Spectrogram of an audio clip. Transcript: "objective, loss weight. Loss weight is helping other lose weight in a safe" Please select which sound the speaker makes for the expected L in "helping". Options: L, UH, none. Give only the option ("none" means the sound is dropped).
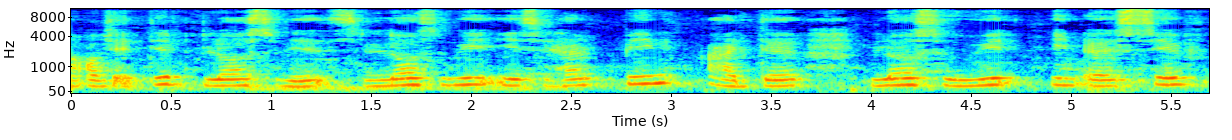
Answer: L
